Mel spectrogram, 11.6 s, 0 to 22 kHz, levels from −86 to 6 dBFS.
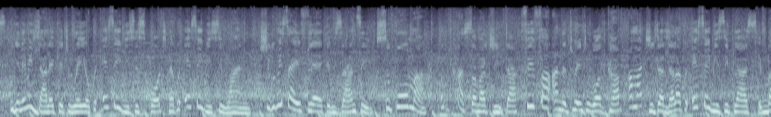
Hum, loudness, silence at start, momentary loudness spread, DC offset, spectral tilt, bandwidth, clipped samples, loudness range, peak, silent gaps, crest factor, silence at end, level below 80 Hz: none; -11 LUFS; 0 s; 2 LU; under 0.1%; -4.5 dB/octave; 17 kHz; under 0.1%; 1 LU; 0 dBFS; none; 10 dB; 0 s; -30 dBFS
